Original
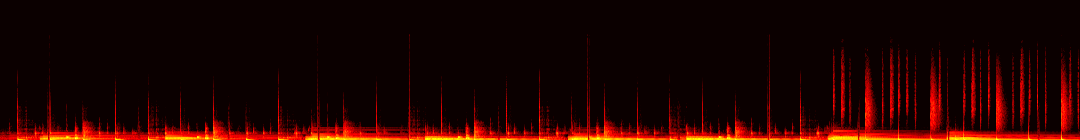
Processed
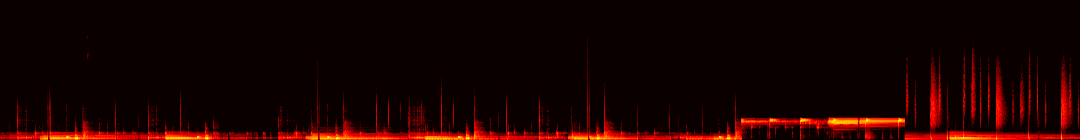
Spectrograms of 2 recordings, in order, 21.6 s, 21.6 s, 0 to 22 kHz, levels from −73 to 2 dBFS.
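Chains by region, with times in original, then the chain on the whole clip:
1.75–2.35 s: comb 6.1 ms, depth 70% + compression 3:1, threshold -31 dBFS + careless resampling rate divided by 3×, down filtered, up hold
4.24–5.58 s: treble shelf 3.6 kHz -8.5 dB + level held to a coarse grid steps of 15 dB + static phaser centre 1 kHz, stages 8
7.19–9.28 s: repeats whose band climbs or falls 243 ms, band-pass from 3.9 kHz, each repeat 0.7 oct, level -5 dB + decay stretcher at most 40 dB/s
10.88–11.48 s: treble shelf 5.3 kHz -4 dB + transformer saturation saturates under 470 Hz
12.51–14.27 s: treble shelf 5.6 kHz -9 dB + compression, threshold -30 dBFS
14.83–18.10 s: band-stop 170 Hz, Q 5.3 + frequency inversion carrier 3.2 kHz
whole clip: level-controlled noise filter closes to 2.9 kHz, open at -19.5 dBFS; steep high-pass 280 Hz 48 dB/octave; peaking EQ 1.7 kHz -11 dB 0.81 oct

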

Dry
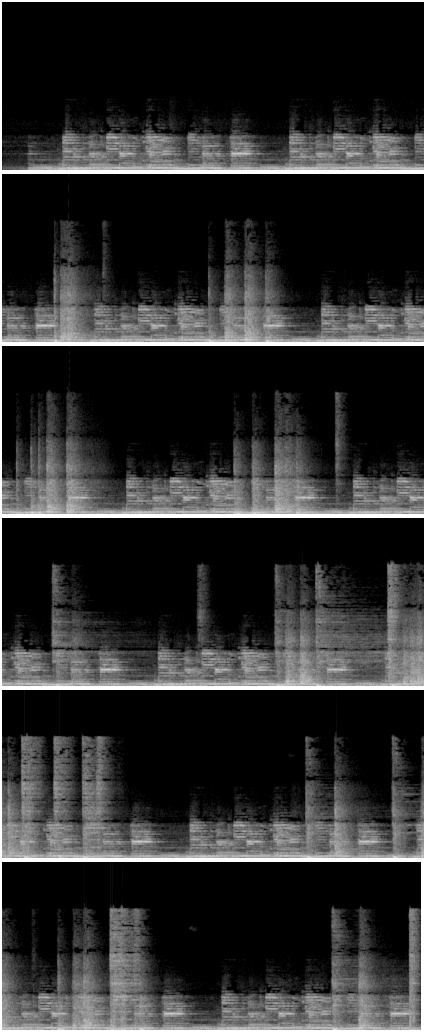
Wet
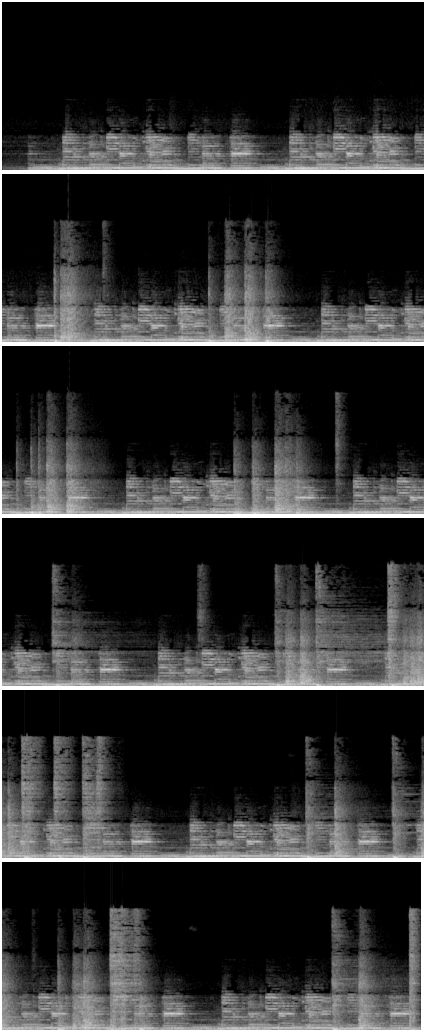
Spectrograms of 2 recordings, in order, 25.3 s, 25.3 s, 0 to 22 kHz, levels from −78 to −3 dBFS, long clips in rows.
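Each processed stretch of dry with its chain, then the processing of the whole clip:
2.93–7.39 s: phaser 1.3 Hz, delay 1.5 ms, feedback 21% + treble shelf 5.5 kHz +5 dB
whole clip: none

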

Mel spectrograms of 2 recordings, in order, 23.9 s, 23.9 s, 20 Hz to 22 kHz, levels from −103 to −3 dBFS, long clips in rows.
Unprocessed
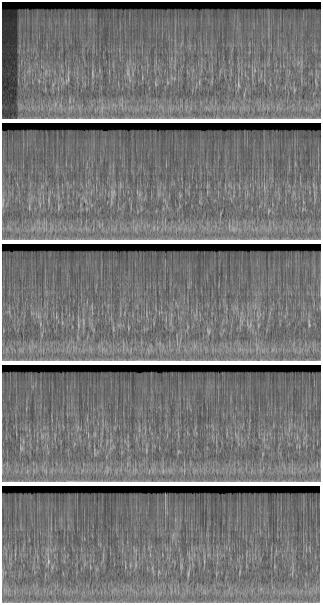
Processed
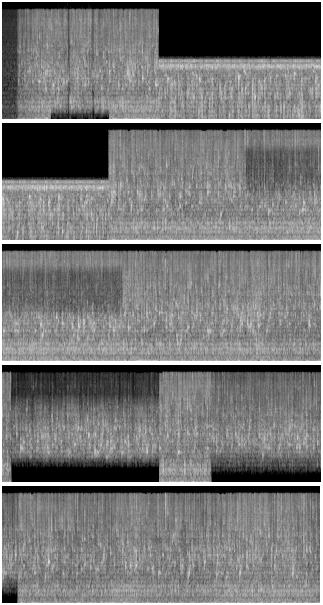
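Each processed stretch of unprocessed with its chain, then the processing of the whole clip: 0.72–1.61 s: high-pass 510 Hz 24 dB/octave + compressor with a negative ratio -35 dBFS, ratio -0.5
2.34–6.39 s: peaking EQ 510 Hz +11.5 dB 0.68 oct + frequency inversion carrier 2.8 kHz
8.43–11.38 s: high-order bell 4.2 kHz -15.5 dB 2.3 oct + delay 470 ms -6.5 dB
14.48–16.72 s: steep high-pass 940 Hz 72 dB/octave + distance through air 300 m
17.48–19.38 s: steep high-pass 1.1 kHz + tilt EQ -3 dB/octave
whole clip: comb 6.6 ms, depth 73%; level rider gain up to 11.5 dB; trim -4 dB

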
